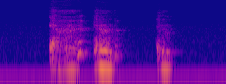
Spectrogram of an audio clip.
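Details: Cough during a coughing fit combined with allergies, with a few sneezes: three short, harsh coughs in quick succession.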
